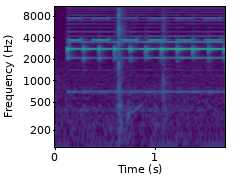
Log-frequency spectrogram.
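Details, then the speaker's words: Moose Z1100e security panel in salesman's demo briefcase, smoke detector switch flipped: rapid, even high-pitched beeps about six per second at steady pitch; siren driver's fire zone alarm tone. "I'll show you what a fire zone sounds like so we'll flip the uh smoke detector switch over"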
